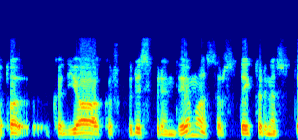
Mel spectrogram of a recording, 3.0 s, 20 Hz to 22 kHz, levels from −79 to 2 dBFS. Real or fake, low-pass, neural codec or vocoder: real; 7.2 kHz; none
